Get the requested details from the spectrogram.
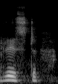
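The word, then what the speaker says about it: wrist: फिर है WR, तो WR भी जब भी साथ में रहता है तो यहाँ पर इसको र पढ़ा जाता है क्योंकि W साइलेंट होता है।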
